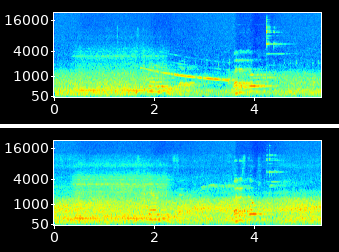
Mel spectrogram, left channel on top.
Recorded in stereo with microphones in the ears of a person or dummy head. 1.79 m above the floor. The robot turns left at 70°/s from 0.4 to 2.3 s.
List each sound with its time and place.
1.6 s a man speaking: 15° left (ahead or behind), 7.5 m; by 4.1 s 35° right (ahead or behind), 7.5 m
4.2 s a clink: 50° left (ahead or behind), 8 m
